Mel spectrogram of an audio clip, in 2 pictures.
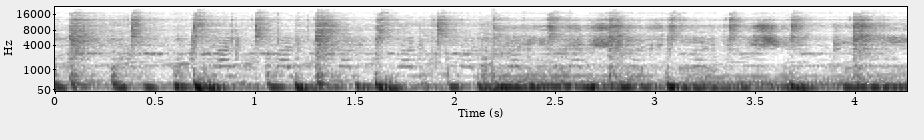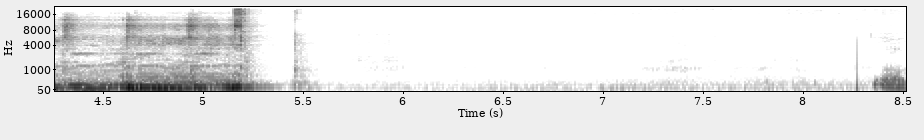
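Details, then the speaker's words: Panasonic RX-CW55L boombox, tape 2 play-only auto-reverse deck: the music is warbly, chopped and scratchy with uneven level, as if chewed. The tape is not damaged; this cheap newer type I tape plays fine on other decks, so the cause is unclear. "of course nothing recorded on the other side it kind of sounds like the tape is chewed up and mangled but it's not"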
